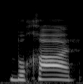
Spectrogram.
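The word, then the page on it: buxar: Urdu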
